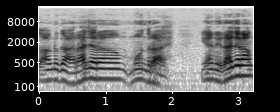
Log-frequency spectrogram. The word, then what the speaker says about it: राममोहन राय: राजा राम है ना यह राजा तो उपाधि और राम मोहन तो भाई इसका उच्चारण क्या करोगे ऐसे बोलना चाहिए राजा राम मोहन राय राजा राम मोहन राय किसने किया राजा राम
